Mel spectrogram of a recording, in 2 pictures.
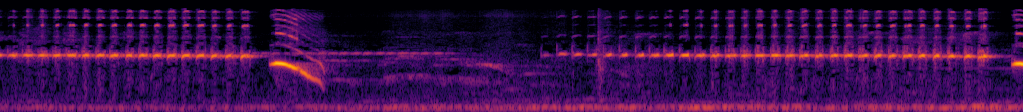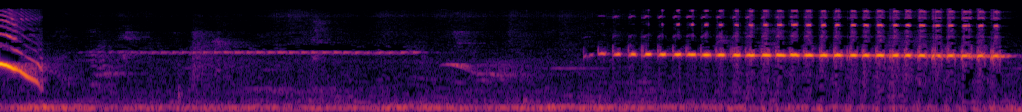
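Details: Lively common iora song: long, high, evenly pulsed trills alternate with steep falling sweeps and thin level whistles, a pattern repeated three times.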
